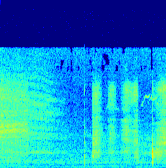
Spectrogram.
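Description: Faint chalk scratching on a blackboard as a horizontal line is drawn and a label is written, with a few short strokes and a small tap near the end.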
